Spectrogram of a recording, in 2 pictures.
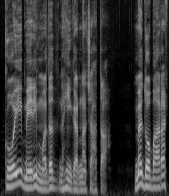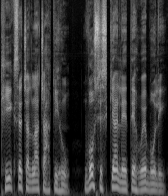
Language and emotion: Urdu, neutral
